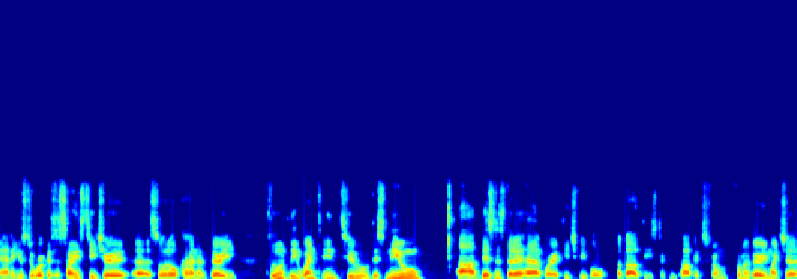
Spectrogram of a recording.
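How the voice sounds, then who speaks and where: A man with a Dutch accent speaks at a fairly quick pace in a flat monotone. His loudness swings widely. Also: fairly low pitch for a man. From Netherlands. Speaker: breathwork teacher and author. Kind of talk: podcast interview.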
